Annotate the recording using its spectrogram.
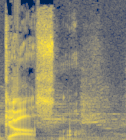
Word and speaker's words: Gosnell: So basically, this is how you say the name. It's Christopher Eron Gosnell. So G-O-S-N-E-L-L. The double L.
